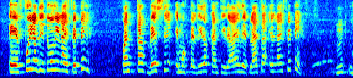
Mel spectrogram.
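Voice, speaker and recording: The speaker is a woman with a high pitch. She talks at a moderate pace with ordinary pitch variation. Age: 60s. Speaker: retired bakery worker. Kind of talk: testimony. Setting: bakery, at a press event. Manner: halting.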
